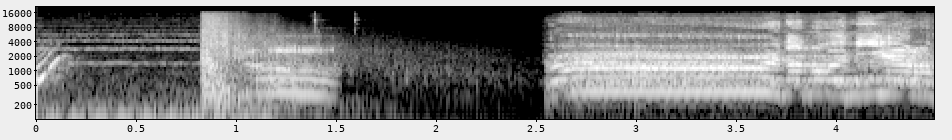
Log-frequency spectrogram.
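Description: Cartoon sound effects: a sudden sharp gunshot-like crack about a second in cuts off the background music and trails away. After a short lull, a loud, long drawn-out cry from a man's voice begins and carries on to the end.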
